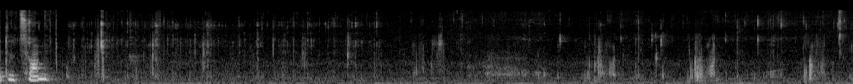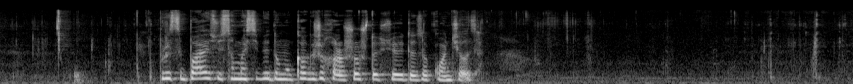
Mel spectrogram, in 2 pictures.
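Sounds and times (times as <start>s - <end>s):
person chewing food: 0.6s - 10.2s, 13.6s - 17.0s
person gulping a drink: 4.2s - 9.3s.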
